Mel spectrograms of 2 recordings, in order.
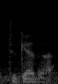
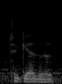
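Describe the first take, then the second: The two takes are said the same way.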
